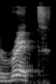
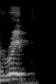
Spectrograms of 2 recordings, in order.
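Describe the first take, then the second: First: The word sounds like the colour 'red'. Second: The word does not sound like 'red'. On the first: It is the past tense of 'to read'. "en pasado se dice red, como el color rojo" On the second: It is the present tense of 'to read'. "En presente se dice read"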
